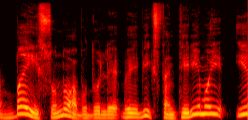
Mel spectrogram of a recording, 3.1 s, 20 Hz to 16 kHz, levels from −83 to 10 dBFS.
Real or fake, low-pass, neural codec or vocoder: real; 14.4 kHz; none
